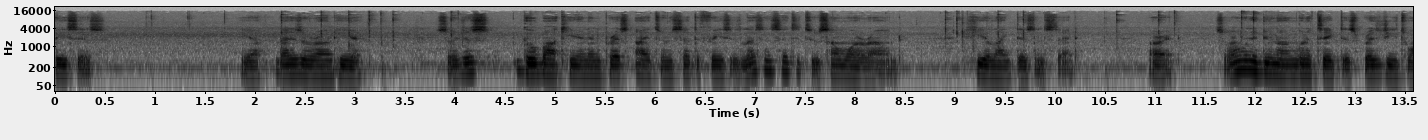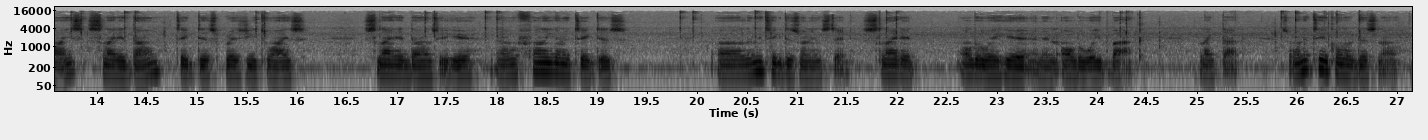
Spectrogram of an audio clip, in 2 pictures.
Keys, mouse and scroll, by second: 5.5 click, 5.5 right click, 9.2 scroll down 2, 9.4-11.9 middle drag, 9.8-10.7 scroll up 2, 11.9 right click, 12.7 g, 13.9 click, 14.3 right click, 14.7 g, 15.7 click, 15.9 g, 17.4 click, 17.9 right click, 18.6 g, 20.0 right click, 20.6 right click, 21.1 g, 24.4 click, 24.5 Tab, 24.7 scroll down 1, 25.0 Tab, 25.1 scroll up 1, 25.9 alt+right click, 26.4-27.1 shift+middle drag, 26.9 scroll down 1.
